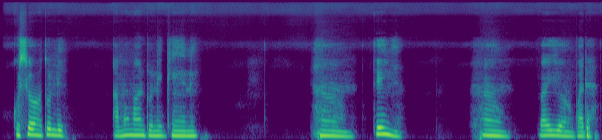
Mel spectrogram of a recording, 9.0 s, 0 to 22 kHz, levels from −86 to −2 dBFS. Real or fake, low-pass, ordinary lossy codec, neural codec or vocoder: fake; none; none; autoencoder, 48 kHz, 32 numbers a frame, DAC-VAE, trained on Japanese speech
